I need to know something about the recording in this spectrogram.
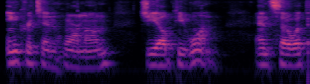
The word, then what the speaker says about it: incretin: But essentially, the GLP-1 receptor agonist mimics the natural incretin, which rhymes with insulin, incretin hormone, GLP-1.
